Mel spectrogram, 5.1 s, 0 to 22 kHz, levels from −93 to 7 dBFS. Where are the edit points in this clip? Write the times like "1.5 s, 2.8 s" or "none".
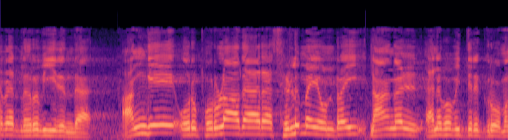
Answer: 1.0 s, 3.6 s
